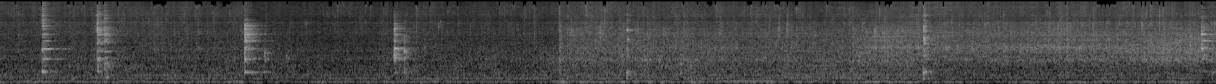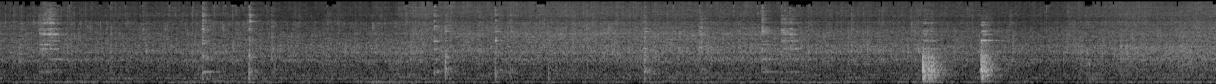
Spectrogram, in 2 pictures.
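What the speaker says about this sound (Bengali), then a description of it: "দেখুন বন্ধুরা টমেটোটাও ভাজা হয়ে গেছে এবার এর মধ্যে আমি মাংসটা তুলে দেবো" Chicken pieces frying and being stirred among fried tomatoes for a chicken and potato curry, a continuous close sizzle broken by repeated sharp scrapes and knocks of a spatula against the pan.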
